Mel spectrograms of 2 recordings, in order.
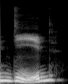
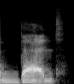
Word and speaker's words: dead: що це за слово Dead означає мертвий не did а Dead мертвий А що це за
